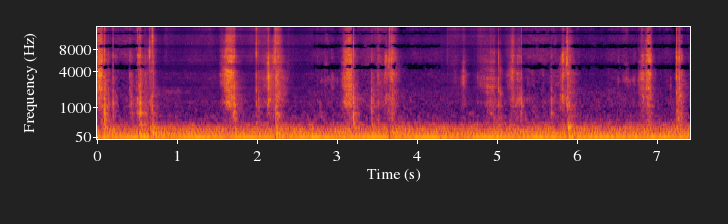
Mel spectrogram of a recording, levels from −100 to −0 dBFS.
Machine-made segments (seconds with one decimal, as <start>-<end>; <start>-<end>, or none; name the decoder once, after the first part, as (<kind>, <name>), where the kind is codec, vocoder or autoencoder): 0.6-2.7 (autoencoder, DAC-VAE); 4.3-5.3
